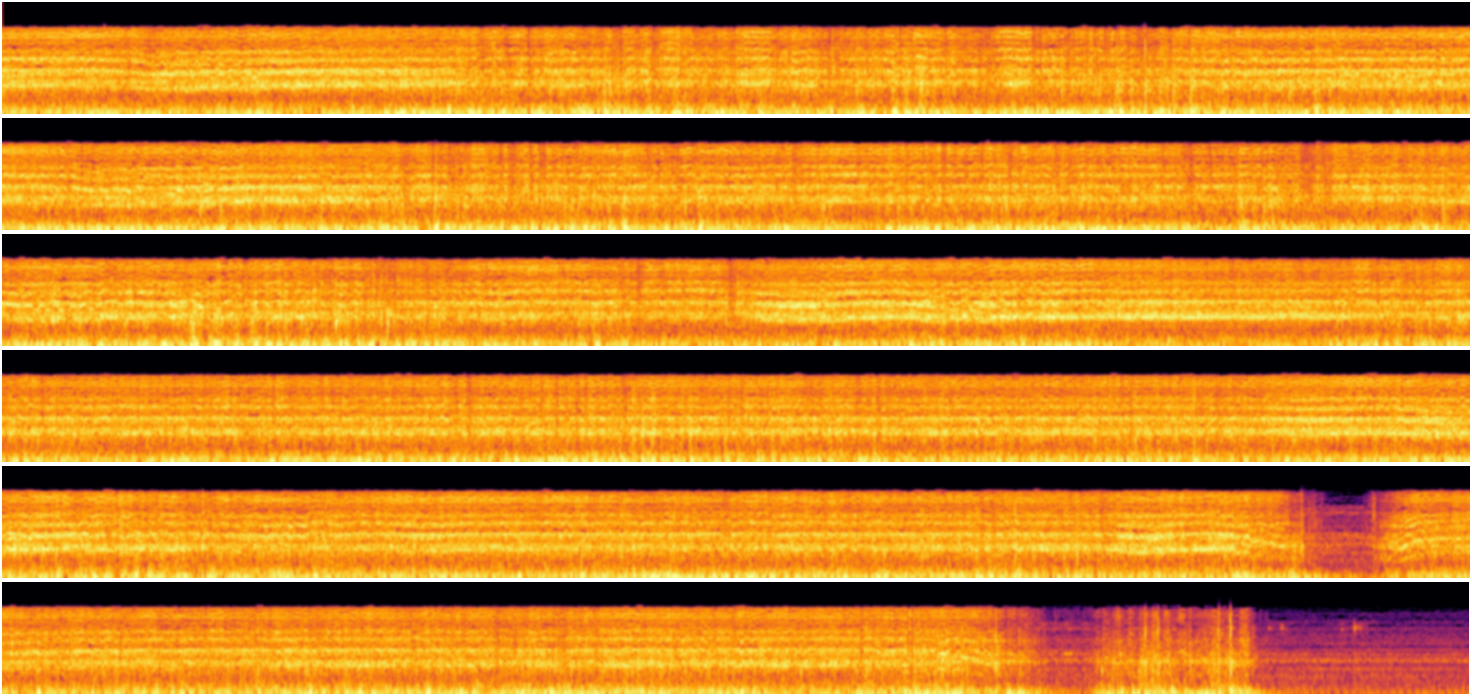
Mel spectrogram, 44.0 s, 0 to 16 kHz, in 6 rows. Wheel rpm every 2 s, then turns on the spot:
210, 230, 230, 220, 230, 230, 230, 220, 220, 220, 230, 230, 230, 230, 220, 220, 230, 180, 170, 230, 190, 30.
42-44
